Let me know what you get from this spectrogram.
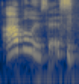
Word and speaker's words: Opelousas: Yeah, it's kind of, it's spelled weird, but I think it's Opelousas, Louisiana. – Opelousas? – Yeah, Opelousas. And he is basically known as the American boy who was lost and then found.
